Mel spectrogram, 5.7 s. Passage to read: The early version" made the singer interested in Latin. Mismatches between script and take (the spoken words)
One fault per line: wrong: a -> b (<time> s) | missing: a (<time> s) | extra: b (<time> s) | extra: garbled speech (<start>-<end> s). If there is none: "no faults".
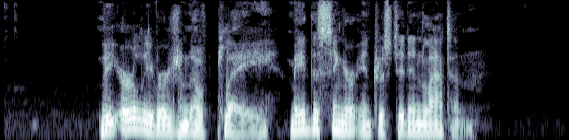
extra: of Play (1.9 s)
